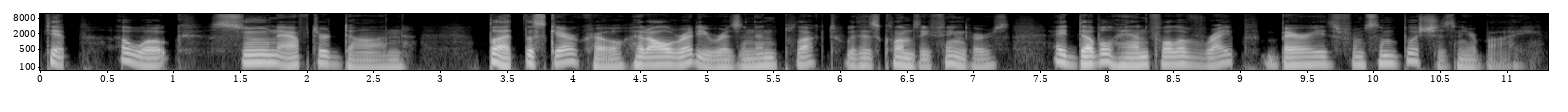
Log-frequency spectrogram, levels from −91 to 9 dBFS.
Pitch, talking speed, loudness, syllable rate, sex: 120 Hz, 150 wpm, -22 LUFS, 4.4 syllables/s, male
